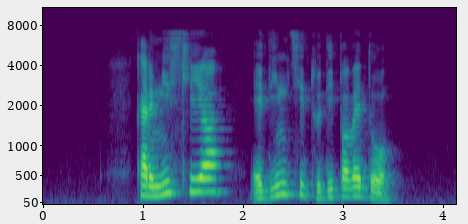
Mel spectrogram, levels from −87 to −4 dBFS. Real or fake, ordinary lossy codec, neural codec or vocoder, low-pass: real; none; none; 7.2 kHz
